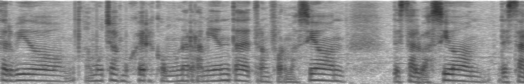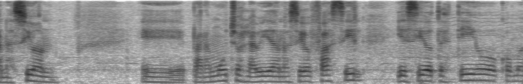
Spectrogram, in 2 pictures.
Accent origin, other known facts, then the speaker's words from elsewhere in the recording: Mendoza, Argentina; soy mendocina, soy productora audiovisual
